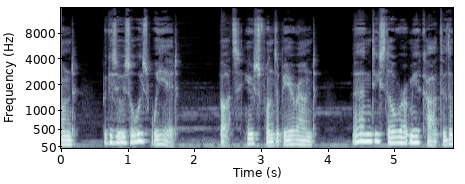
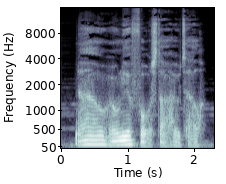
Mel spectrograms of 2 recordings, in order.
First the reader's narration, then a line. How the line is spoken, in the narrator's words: Uncle Stephen chuckled as he saw my expression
